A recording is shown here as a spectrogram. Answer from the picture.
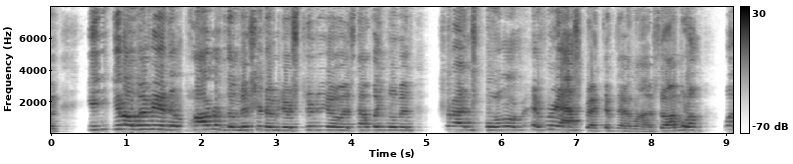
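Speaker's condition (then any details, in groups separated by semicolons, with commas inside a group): Cerebral palsy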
